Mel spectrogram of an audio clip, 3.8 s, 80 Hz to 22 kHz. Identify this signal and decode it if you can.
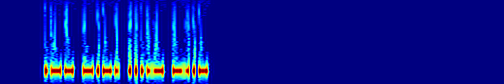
Morse code, heard as a keyed tone, about 50 wpm, 700 Hz. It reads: WC4X
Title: USA Call Signs - 4 Characters - Repeated 2x - 50wpm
